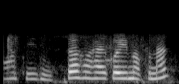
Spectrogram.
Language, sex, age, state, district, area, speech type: Assamese, female, 45-60, Assam, Dibrugarh, rural, conversation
